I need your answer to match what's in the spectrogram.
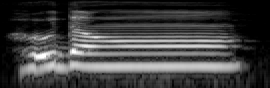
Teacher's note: ہا کی آواز سینے سے ادا ہوگی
